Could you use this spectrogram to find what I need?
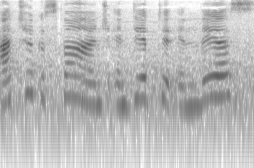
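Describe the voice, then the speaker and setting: Noticeable background noise sits behind a woman with a Southern US accent and a high pitch. She talks at a moderate pace with ordinary pitch variation. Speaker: craft product demonstrator. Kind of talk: live product demo. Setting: trade show booth with small audience. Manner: casual, conversational.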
